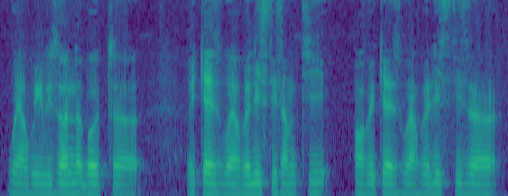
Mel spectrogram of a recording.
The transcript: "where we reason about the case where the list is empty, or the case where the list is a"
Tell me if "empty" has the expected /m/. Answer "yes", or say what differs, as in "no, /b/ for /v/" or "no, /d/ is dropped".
yes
